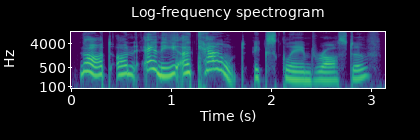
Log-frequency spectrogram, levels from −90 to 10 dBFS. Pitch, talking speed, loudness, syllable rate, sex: 270 Hz, 115 wpm, -19 LUFS, 4.1 syllables/s, female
